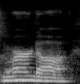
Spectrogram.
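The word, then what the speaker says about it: Murdaugh: Murdoch right murder people don't know how to pronounce it correctly it's murder it is Murdoch you're from the south it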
